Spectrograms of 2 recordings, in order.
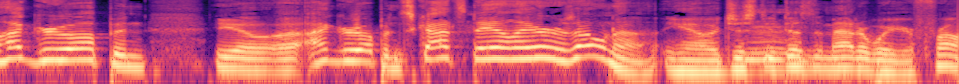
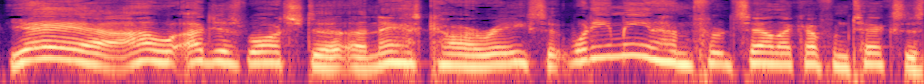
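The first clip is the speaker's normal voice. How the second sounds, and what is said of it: Put-on redneck Southern accent. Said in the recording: “you can spot that redneck accent... That accent sort of is pervasive everywhere.”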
